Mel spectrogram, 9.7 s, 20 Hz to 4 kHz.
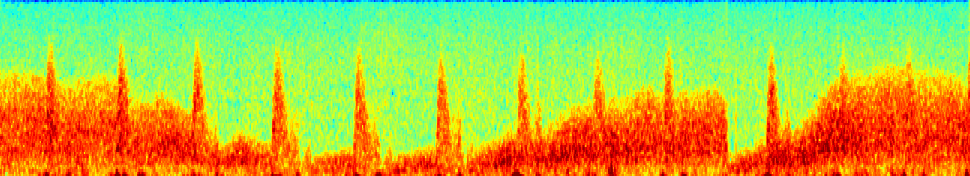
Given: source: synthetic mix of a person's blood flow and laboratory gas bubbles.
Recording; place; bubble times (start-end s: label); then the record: Doppler ultrasound of blood flow; subclavian vein
no bubbles
From the record:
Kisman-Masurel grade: 000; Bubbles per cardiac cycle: 0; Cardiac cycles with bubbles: 0%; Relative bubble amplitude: no bubbles discernible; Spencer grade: 0 (complete lack of bubble signals)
